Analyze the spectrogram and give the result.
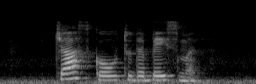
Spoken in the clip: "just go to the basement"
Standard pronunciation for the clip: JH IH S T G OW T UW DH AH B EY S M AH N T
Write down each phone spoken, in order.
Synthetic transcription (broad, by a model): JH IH S G OW T UW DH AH B EY S M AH N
